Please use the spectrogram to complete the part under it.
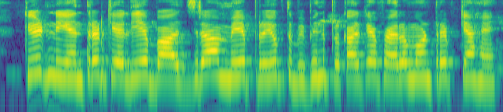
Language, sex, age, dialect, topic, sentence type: Hindi, female, 18-24, Awadhi Bundeli, agriculture, question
